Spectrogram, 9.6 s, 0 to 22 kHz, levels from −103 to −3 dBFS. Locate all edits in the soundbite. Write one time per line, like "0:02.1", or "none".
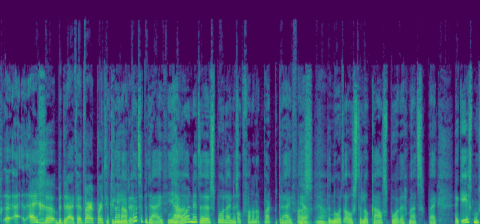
0:03.9
0:04.7

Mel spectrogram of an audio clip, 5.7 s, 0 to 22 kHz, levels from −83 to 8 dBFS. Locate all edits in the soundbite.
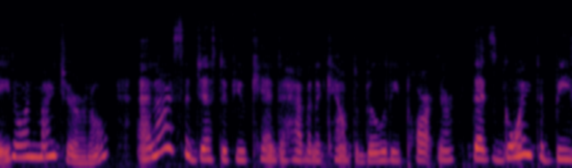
0:01.2
0:04.6

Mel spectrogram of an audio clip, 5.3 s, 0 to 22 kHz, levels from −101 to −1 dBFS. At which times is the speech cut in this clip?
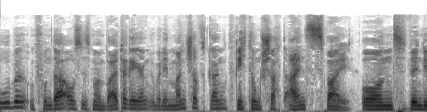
0:02.9
0:04.4

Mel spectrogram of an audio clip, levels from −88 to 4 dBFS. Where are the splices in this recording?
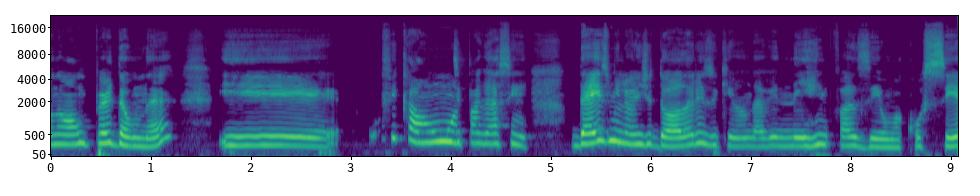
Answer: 0:03.3
0:04.0

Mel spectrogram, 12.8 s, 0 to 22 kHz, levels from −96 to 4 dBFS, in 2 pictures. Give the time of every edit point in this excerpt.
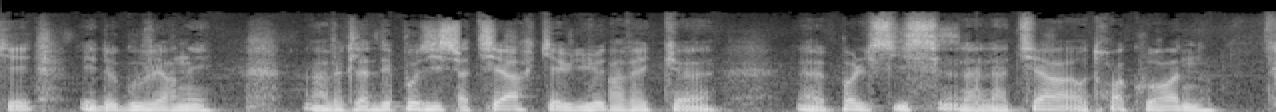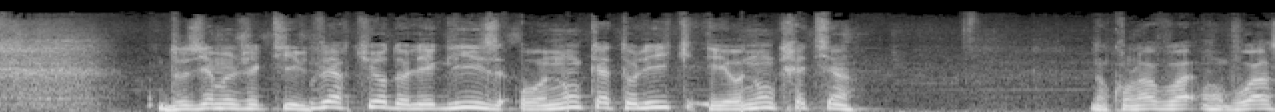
0:02.3
0:03.0
0:04.8
0:07.9

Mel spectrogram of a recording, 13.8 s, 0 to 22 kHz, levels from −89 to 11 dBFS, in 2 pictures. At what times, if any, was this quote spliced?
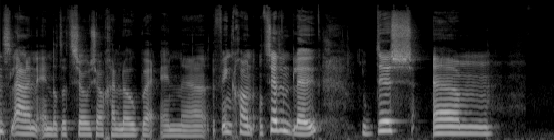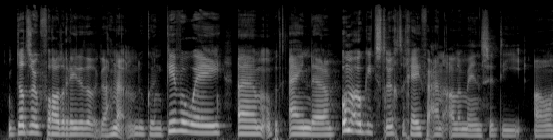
0:09.8
0:11.2

